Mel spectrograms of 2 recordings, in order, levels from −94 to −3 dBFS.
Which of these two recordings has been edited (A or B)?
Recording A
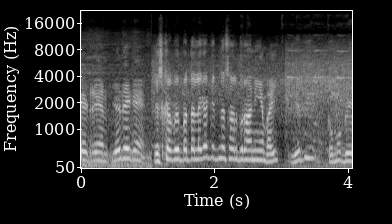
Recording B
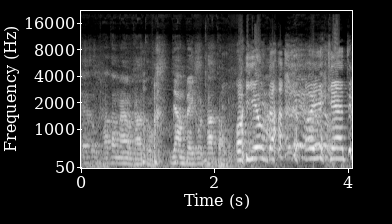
A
